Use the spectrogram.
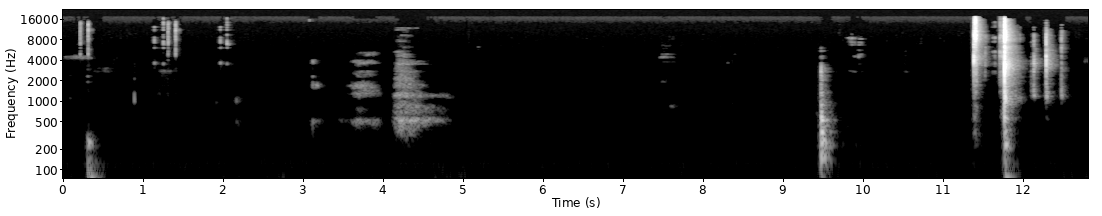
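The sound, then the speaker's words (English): A computer mouse clicks a few times in sharp, isolated ticks separated by long stretches of near silence. A soft breathy sound falls in between, and a quick cluster of clicks comes near the end. “I shall click on it.”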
